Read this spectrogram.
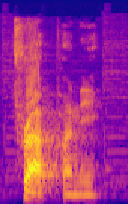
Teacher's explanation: Também tem o R retroflexo na Sicília. Então, por exemplo, tem uma província, né, uma província na Sicília que é Trapani.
